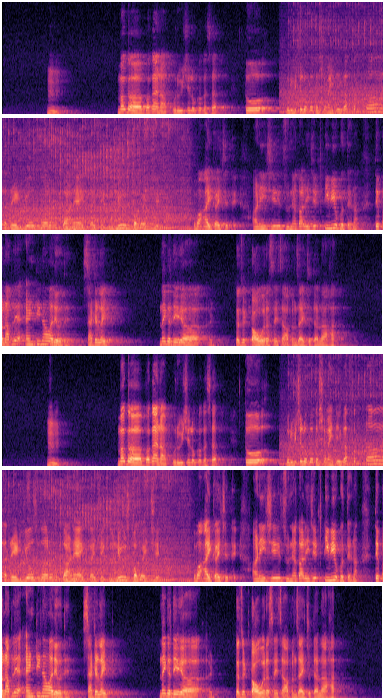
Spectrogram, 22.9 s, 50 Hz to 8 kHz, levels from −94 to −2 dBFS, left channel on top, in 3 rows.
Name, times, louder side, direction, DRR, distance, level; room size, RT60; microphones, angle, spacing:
voice 1, 2.3-4.3 4.9-5.4 5.7-10.8 11.5-17.4 18.4-19.5 19.9-21.9, right 3 dB, 65° right, 13 dB, 1.1 m, -23 dB
Motorcycle / Engine, 5.5-11.4, left 1 dB, 5° left, 2.7 m, -31 dB
29.0 x 18.0 x 6.2 m, 1.2 s
head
